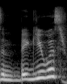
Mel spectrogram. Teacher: The stress is on the second syllable, big, which you can remember since something that's ambiguous can lead to big misunderstandings.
